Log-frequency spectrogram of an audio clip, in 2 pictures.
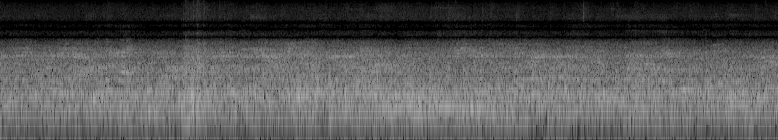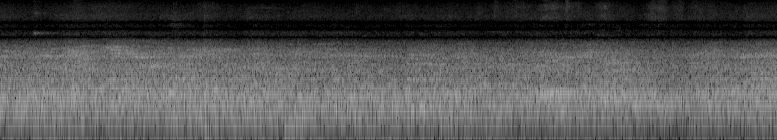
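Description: Steady city ambience from a busy crossing: a continuous wash of traffic and crowd noise with indistinct voices mixed in, unchanging throughout.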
